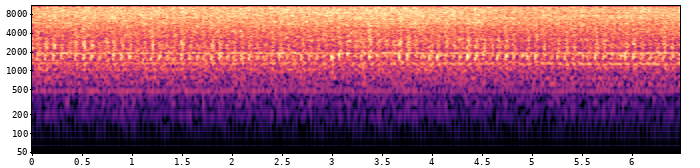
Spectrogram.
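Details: 2001 Subaru Outback 2.5, 278k mileage, valves already adjusted: a strong, fast metallic rattle about three per second over the engine drone when accelerating in the first 10–15 minutes. It lessens but persists once warm; cause unclear.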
